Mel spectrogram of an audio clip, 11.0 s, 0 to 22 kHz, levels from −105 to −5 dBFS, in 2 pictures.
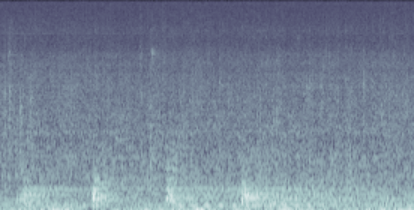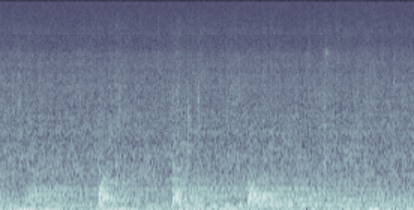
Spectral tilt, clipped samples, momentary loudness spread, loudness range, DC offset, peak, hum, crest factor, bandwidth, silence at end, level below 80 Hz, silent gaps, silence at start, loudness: -5.5 dB/octave; under 0.1%; 6 LU; 2 LU; under 0.1%; -4 dBFS; none; 18 dB; over 20 kHz; 0 s; -32 dBFS; none; 0 s; -24 LUFS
